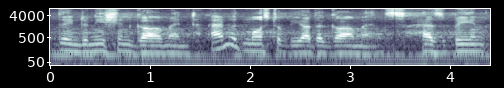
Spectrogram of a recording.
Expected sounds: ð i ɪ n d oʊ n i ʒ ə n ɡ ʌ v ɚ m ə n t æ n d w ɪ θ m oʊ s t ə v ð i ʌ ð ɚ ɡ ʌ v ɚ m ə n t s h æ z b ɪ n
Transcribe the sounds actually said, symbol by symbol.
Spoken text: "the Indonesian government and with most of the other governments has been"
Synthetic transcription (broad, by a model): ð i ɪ n d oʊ n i ʃ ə n ɡ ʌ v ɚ m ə n t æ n d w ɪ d m oʊ s t ə v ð i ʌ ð ɚ ɡ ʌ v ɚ m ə n t s h æ z b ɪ n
